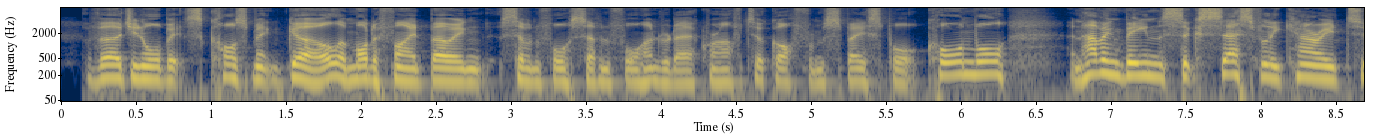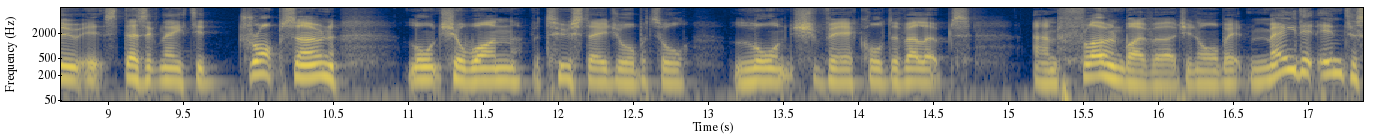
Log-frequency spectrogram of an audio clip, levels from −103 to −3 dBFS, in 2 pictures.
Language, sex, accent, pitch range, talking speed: English, male, British, 140-175 Hz, 140 wpm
